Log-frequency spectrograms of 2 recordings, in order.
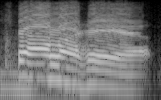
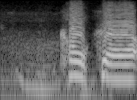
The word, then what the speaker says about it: Callahan: My first name is Callahan. Callahan. And they somehow butcher that into Colca.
